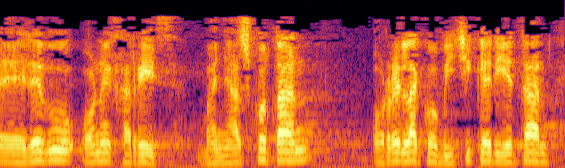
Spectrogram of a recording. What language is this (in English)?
Basque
